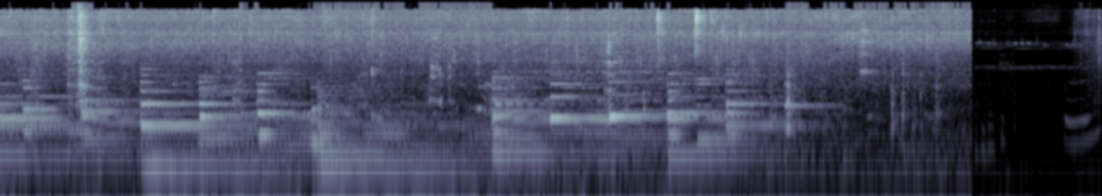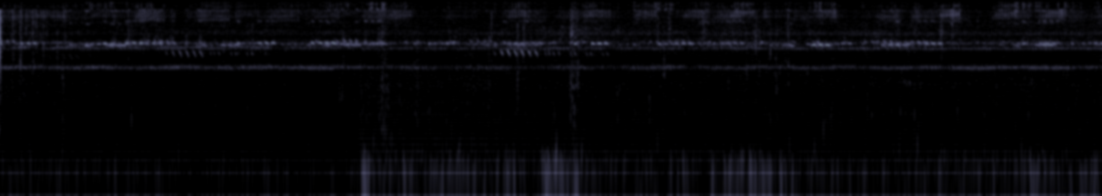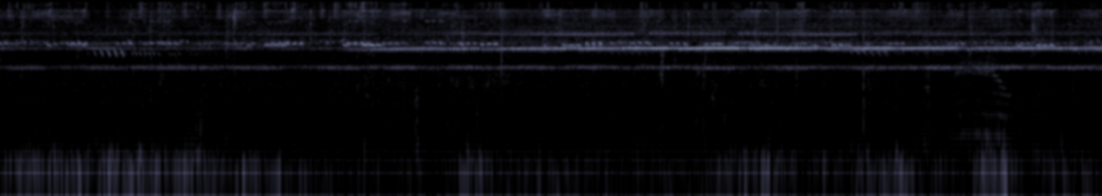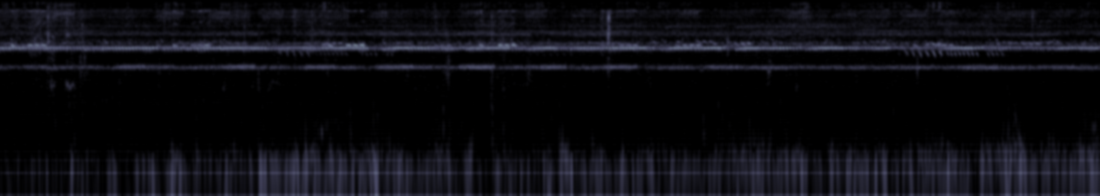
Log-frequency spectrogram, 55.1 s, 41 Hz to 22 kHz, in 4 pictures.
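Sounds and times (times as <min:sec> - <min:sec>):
insects trilling: 0:00.0 - 0:55.0
wind rumbling on microphone: 0:18.3 - 0:24.9, 0:25.6 - 0:31.6, 0:36.4 - 0:55.0.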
